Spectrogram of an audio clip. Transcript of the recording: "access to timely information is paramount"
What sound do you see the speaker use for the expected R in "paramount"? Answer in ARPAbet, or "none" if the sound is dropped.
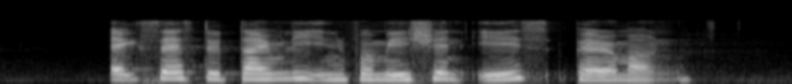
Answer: R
